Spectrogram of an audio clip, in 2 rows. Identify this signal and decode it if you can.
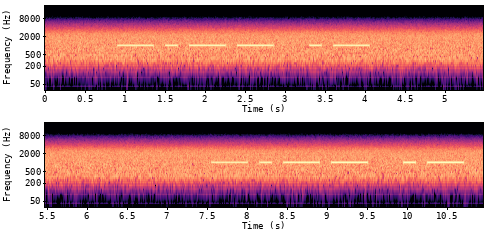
Morse code, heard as a keyed tone, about 8 wpm, 1020 Hz, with radio static. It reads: YA YA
